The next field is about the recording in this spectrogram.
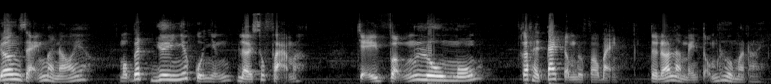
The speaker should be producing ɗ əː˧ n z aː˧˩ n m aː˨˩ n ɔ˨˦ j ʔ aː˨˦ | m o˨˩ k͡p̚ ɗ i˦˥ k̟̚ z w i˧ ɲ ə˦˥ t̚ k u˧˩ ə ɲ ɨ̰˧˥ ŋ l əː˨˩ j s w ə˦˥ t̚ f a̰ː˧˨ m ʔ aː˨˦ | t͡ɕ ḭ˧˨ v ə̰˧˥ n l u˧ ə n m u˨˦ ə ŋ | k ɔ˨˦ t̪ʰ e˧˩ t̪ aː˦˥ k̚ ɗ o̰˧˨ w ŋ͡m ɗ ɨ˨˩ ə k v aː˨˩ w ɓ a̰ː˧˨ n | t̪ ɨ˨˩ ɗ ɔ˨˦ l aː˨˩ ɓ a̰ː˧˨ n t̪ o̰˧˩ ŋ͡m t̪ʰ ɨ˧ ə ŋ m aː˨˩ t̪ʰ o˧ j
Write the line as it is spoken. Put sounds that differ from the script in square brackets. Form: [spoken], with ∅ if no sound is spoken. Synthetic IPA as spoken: ɗ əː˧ n z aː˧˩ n m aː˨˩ n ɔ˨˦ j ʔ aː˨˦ | m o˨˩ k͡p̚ ɗ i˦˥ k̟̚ z w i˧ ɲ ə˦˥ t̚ k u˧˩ ə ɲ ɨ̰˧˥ ŋ l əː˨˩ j s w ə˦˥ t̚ f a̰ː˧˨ m ʔ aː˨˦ | t͡ɕ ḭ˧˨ v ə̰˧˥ n l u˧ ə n m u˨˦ ə [n] | k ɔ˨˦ t̪ʰ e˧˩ t̪ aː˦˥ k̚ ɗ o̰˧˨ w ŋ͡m ɗ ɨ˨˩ ə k v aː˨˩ w ɓ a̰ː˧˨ n | t̪ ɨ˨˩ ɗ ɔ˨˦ l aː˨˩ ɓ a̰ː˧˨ n t̪ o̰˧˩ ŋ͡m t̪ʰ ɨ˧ ə ŋ m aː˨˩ t̪ʰ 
